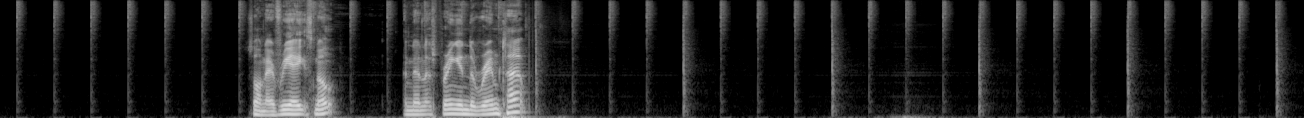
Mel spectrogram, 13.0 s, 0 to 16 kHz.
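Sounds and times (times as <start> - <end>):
hi-hat ticking: 1.3 - 4.5.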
